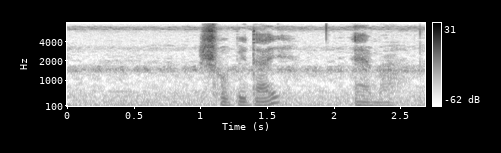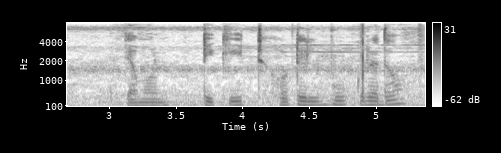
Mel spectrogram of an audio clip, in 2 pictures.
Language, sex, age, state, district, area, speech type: Santali, male, 18-30, West Bengal, Uttar Dinajpur, rural, spontaneous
